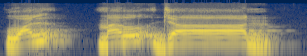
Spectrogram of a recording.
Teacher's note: वाव को पढ़ते वक्त होंठ गोल करेंगे। अगर होंठ गोल नहीं होंगे वाव को पढ़ते वक्त तो समझ लीजिएगा कि वाव अपने मखरज से अदा नहीं हुआ।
